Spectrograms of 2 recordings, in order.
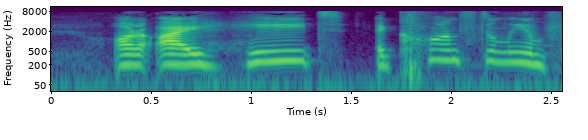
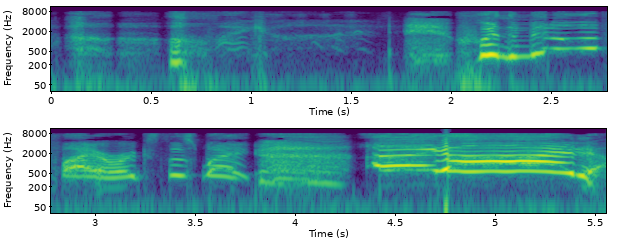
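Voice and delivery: from a gasped whisper to a high shriek; gasp, then scream it in disbelief; shocked disbelief; 14 semitones higher, 10 dB louder than usual. Retold or imitated. To Heidi amid the fireworks, whisper building to a shriek. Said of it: "I looked at Heidi and I was like".

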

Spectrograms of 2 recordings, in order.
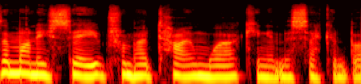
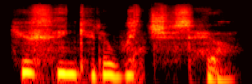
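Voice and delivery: whisper; 6 dB quieter than usual. Acted. Daughter quietly confronting mother.

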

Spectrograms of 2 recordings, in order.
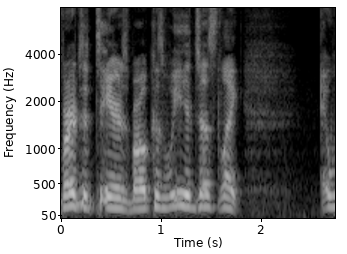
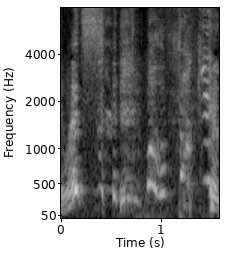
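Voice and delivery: laughing curse; slower than usual. Retold or imitated.

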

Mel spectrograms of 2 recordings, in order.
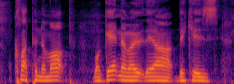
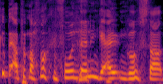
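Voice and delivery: flustered, high-pitched self-scolding; mock panic; 8 semitones higher than usual. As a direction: scramble into action as if just told off. His flustered reaction to being berated.

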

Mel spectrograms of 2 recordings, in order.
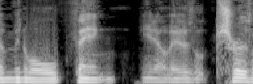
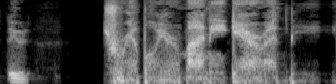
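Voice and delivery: hushed scammy whisper; conspiratorial salesman whisper; whispered pitch; 7 dB quieter than usual. Acted. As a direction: whisper it like a secret tip. Pitching a shady investment.

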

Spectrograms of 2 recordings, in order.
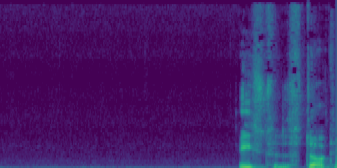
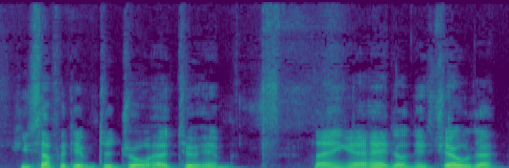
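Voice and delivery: usual speaking voice

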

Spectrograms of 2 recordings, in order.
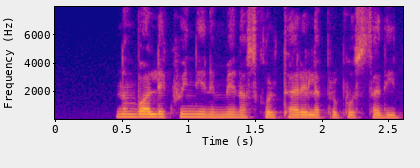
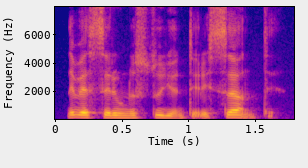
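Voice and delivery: put-on louder, eager young gentleman; Bingley's voice; 2 semitones lower, 8 dB louder than usual. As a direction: reassure her warmly and firmly.

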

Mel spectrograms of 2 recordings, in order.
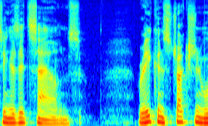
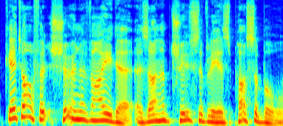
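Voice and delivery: put-on elderly lady; 9 semitones higher than usual. A narrator's reading. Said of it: "one elderly lady advised".

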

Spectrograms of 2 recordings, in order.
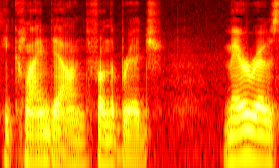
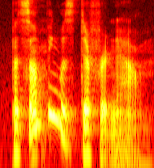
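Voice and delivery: ordinary delivery, nothing marked

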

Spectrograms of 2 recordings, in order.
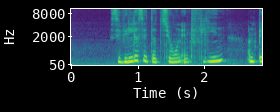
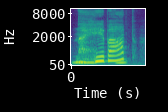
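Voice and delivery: higher, urgent call; 5 semitones higher, 3 dB louder, slower than usual. A narrator's reading. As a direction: urge him to pick up. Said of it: "ruft Franzi".

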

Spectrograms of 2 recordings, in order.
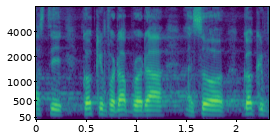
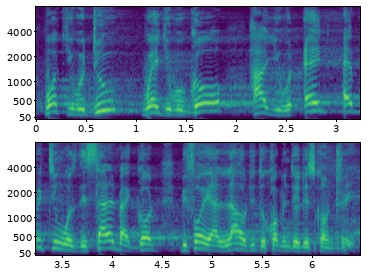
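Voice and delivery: normal talking voice

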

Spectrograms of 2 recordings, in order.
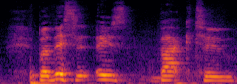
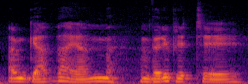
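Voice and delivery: put-on Welsh accent; 4 semitones lower, 5 dB quieter than usual. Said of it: "attempt to do, uh, a Welsh accent".

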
